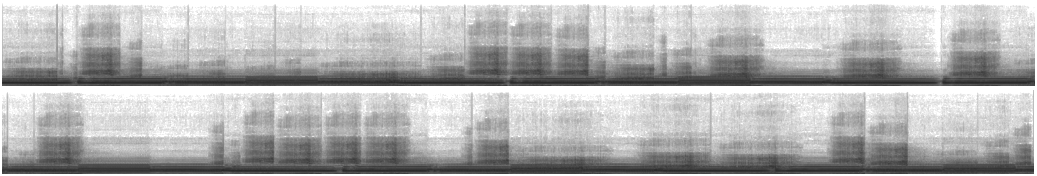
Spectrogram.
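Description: Live-coded electroacoustic music from SuperCollider: a sustained drone chord of steady tones, with irregular bursts of bright hiss and choppy low pulses over it. It plays continuously and at an even level.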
